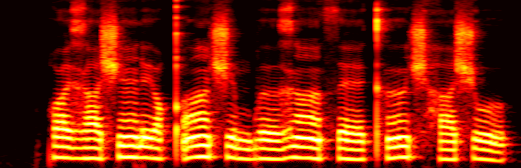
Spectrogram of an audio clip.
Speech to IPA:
qʷɛɣaʃɛ̃ ɾeʊ̯qʼã ʃɪmbəːɣã θɛːkʰə̃ːʃ haʃʊ

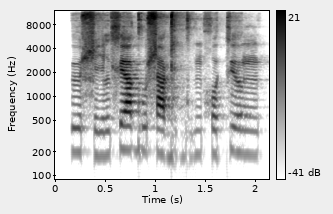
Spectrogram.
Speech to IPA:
ʉɬilxʲa ɡuɬaɡiɡṳŋ χʷikʲɵŋ

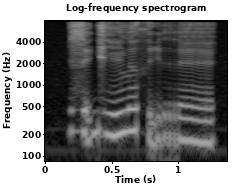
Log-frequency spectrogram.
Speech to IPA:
zḛ˦ɡɣẽ˨˦lə˦θḭ˨ rɛ˨

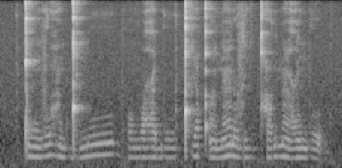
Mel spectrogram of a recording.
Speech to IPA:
ǃũːvʊ ɦə̃bɡ͡ǃimuːb | ɔŋɔʕɪbuː ǃʰi qʼæ̃næ̃ ɾə˞vɾiːɡqʰʌɡ mæ̃ʕũb ʊb

